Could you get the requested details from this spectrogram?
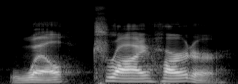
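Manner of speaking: loud, drawn-out scolding; screaming. A narrator's reading. Mother Witch scolds Little Witch for not being mean, screaming. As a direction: raise the voice and stretch out the order. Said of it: "screamed Mother Witch".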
